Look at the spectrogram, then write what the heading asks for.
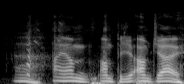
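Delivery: acted autopilot-style speech. Retelling a friend's introduction to someone: imitating Joe introducing himself on autopilot. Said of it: "It's like you were on autopilot".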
